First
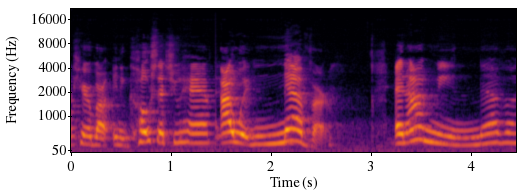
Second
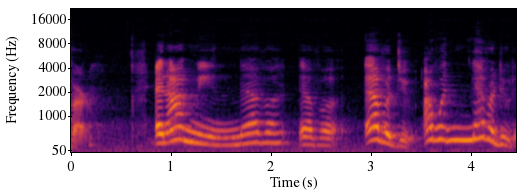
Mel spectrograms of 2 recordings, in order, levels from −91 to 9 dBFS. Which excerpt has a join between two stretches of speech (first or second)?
first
